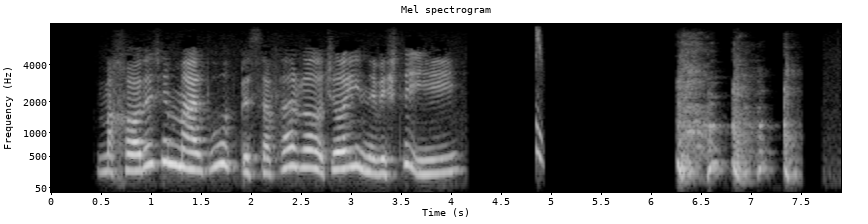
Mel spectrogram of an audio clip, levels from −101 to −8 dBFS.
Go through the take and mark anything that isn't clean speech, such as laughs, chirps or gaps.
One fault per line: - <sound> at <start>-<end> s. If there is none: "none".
- chirp at 4.8-4.9 s
- cough at 6.2-7.5 s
